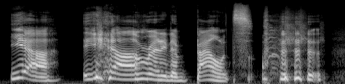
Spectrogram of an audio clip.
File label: answer ready, teen girl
